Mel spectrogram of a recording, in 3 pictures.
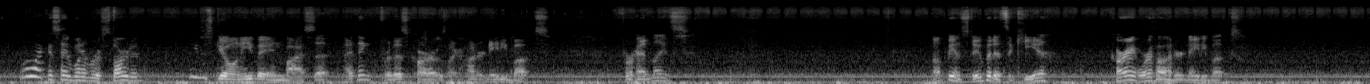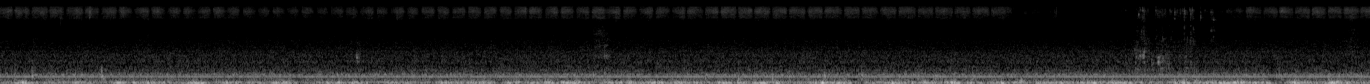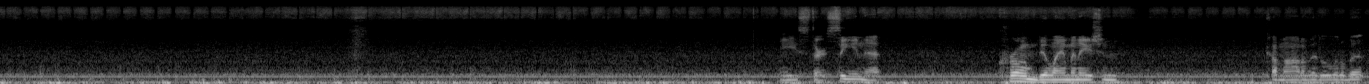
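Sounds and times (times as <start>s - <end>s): steady hum: 0.0s - 41.0s.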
